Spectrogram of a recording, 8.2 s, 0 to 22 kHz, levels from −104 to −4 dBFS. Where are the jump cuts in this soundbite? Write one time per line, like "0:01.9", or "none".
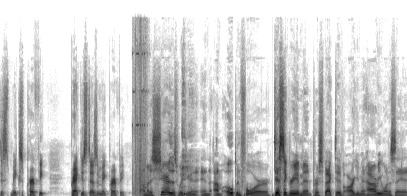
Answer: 0:02.8
0:05.3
